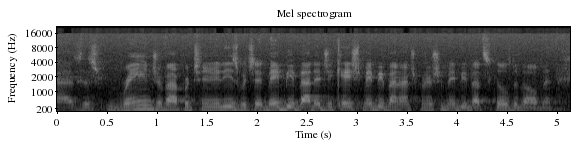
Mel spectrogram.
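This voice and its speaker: A man speaks at a fairly high pitch. The room echo is audible. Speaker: panel moderator. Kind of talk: panel discussion. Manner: halting, stuttering.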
